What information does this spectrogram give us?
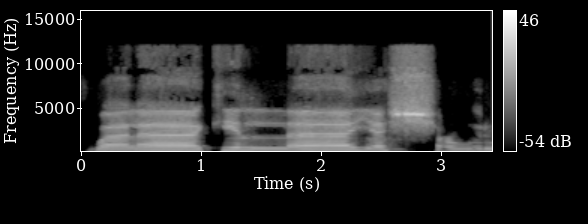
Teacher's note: lanya panjang 2 harokat. Ada fathah ketemu alif.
